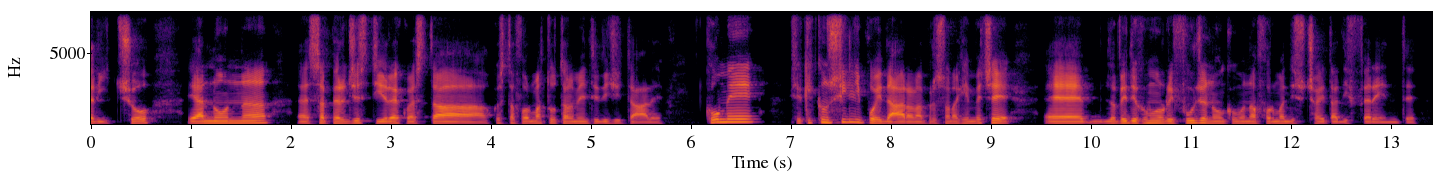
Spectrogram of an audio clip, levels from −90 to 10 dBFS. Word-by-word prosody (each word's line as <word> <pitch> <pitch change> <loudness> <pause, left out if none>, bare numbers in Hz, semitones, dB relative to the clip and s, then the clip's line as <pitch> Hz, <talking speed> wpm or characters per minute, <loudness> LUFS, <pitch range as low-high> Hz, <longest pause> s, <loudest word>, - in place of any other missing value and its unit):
a - - +4
riccio, 120 +6 -3 0.3
e - - +3
a 120 - +7
non, 130 0 +1
ehm, 140 -5 0
saper 120 +1 +1
gestire 125 -2 +1
questa 110 -3 +2
questa 115 +1 -8
forma 120 0 -2
totalmente 115 -2 -4
digitale. 95 -3 -5 0.4
Come 200 +2 +3 0.2
cioè, 130 - -9
che 150 - -6
consigli 185 +1 0
puoi 140 -8 +2
dare 105 -2 +5
a - - +1
una 105 - -2
persona 105 +4 -6
che 120 - -9
invece, 125 +2 +1 0.3
ehm, 115 0 +4
lo 120 - -2
vede 135 +1 +2
come 130 +1 -3
un 130 - 0
rifugio 140 +3 0
e - - -5
non 120 -1 -4
come 120 +1 -7
una 115 -1 -2
forma 115 +2 -4
di 110 - -6
socialità 110 0 -4
differente? 95 -2 -7
120 Hz, 170 wpm, -25 LUFS, 110-130 Hz, 0.4 s, a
